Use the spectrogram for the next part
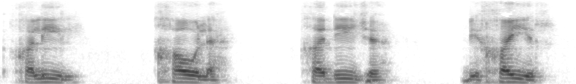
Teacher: kha itu tenggorokan bagian atas bersama dengan gha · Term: huruf kha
